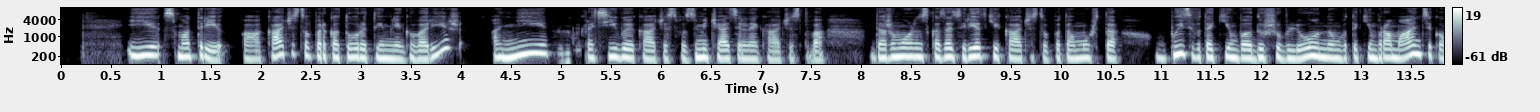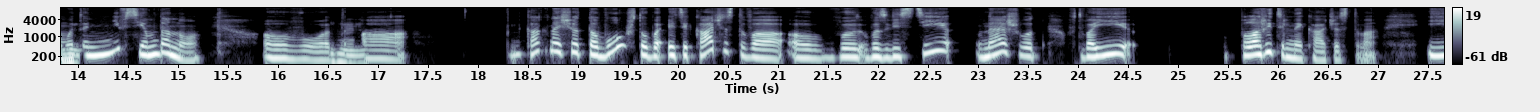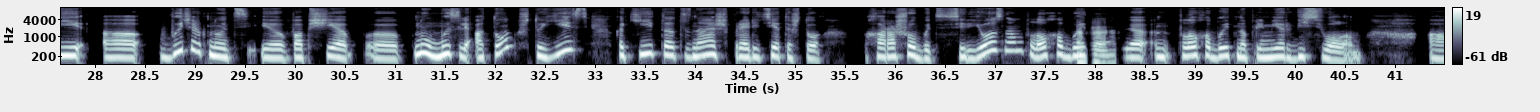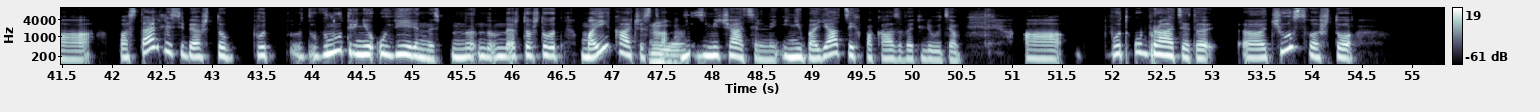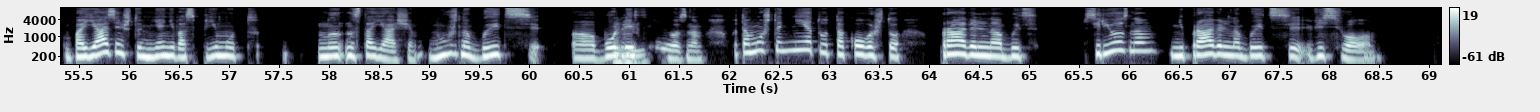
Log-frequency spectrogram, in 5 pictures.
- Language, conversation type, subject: Russian, advice, Чего вы боитесь, когда становитесь уязвимыми в близких отношениях?
- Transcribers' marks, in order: tapping; other background noise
